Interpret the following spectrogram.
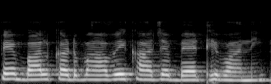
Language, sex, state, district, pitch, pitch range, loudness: Hindi, female, Bihar, Kishanganj, 220 Hz, 205-230 Hz, -15 LUFS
